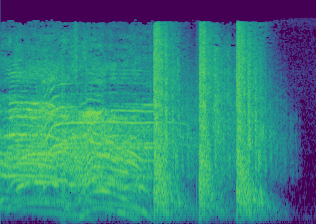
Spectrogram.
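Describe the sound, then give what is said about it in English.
In a courtroom scene, three sharp, loud gunshots are fired at a fly on the ceiling, about half a second apart, each with a short ringing decay, following a second and a half of dense, clamorous noise that sounds like a shouting crowd. “don't mind me. I- am just trying to get a fly on the ceiling.”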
